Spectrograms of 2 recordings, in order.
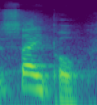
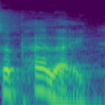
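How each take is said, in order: First: Sapele said short, without a final "ay"; habitual mispronunciation. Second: Sapele in three syllables, suh-PELL-ay; corrected pronunciation. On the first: Builder admits how he always called the wood, sapele mispronounced without its last vowel. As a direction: say sapele the anglicised way, ending on the L. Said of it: "I always called it". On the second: Builder gives the name he has since learnt, sapele said suh-PELL-ay. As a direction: stress the middle of sapele and end it on "ay". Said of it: "it's supposed to be pronounced". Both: Shown as a demonstration.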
